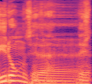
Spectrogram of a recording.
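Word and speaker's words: 玉龙雪山: 그곳에는 그 옥룡설산, 한국어 발음이 옥룡설산인데 중국어 발음이 위롱쇠산이라고 합니다. – 아, 이름도 잘 지어. – 네, 위롱쇠산.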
